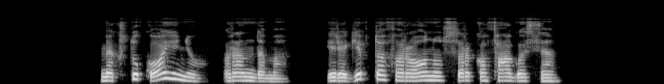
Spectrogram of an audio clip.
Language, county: Lithuanian, Utena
